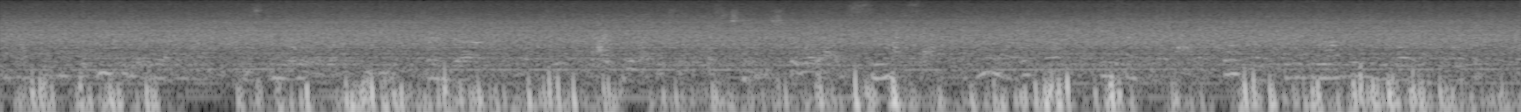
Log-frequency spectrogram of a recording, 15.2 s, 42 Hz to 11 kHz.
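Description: Comfort Zone 8-inch three-speed high-velocity fan running, a steady whir with its airstream buffeting the microphone in irregular low thumps and gusts.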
